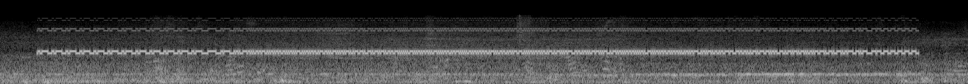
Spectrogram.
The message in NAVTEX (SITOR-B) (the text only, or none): EU3X QQ 4L6D7I AEY 0EHASVF QUQNJV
